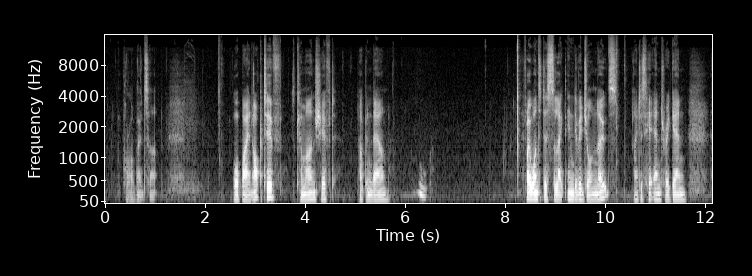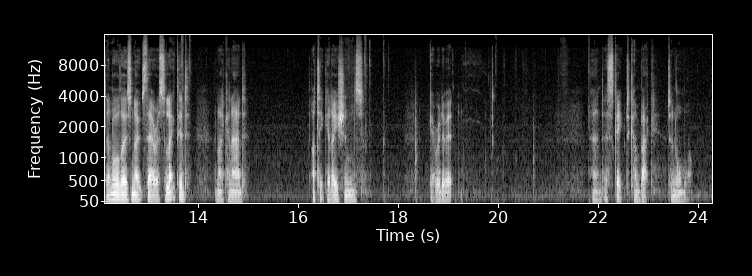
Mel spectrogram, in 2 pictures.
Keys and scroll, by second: 1.2 shift+Up, 1.7 shift+Down, 4.7 shift+super+Up, 5.7 shift+super+Down, 10.2 Return, 13.6 i.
